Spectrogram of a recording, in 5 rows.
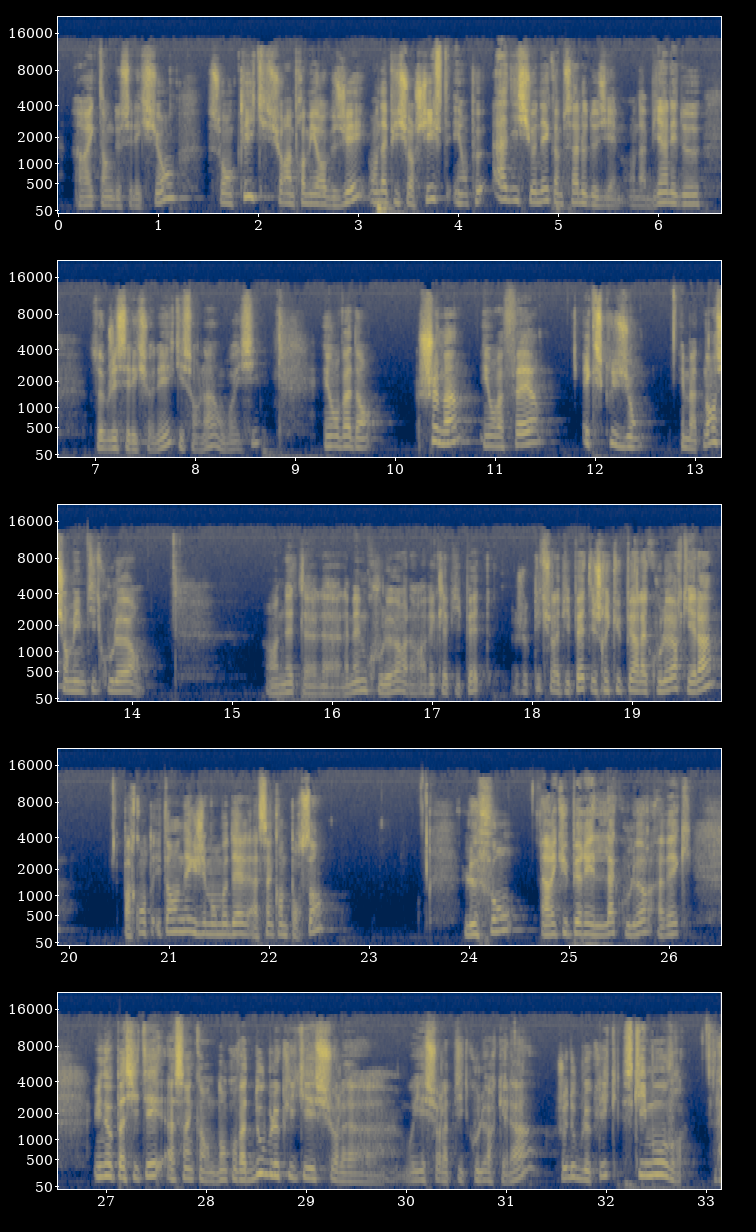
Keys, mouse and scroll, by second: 1.1 click, 1.9 click, 4.4 shift+click, 10.3 click, 12.3 click, 17.6 click, 18.6 click, 31.1 click.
